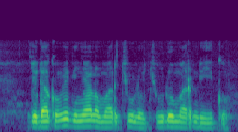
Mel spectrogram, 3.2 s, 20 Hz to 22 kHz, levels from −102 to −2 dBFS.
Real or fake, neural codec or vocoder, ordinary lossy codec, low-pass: fake; codec, 16 kHz, 16 kbps, FunCodec, trained on Chinese and English, 50 frames a second; none; 7.2 kHz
